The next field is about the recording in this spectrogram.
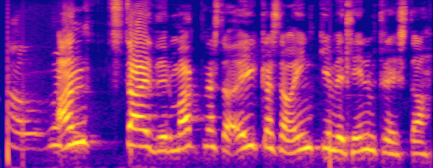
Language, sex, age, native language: Icelandic, male, 14, Icelandic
